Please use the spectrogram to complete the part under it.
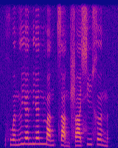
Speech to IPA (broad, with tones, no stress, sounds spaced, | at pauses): x w ə˧˥ n l j ɛ˥ n j ɛ˥ n m a˧˥ n t͡s a̰˨˩ n ʂ ä˧˥ ɕ i˥ x ə˥˩ n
